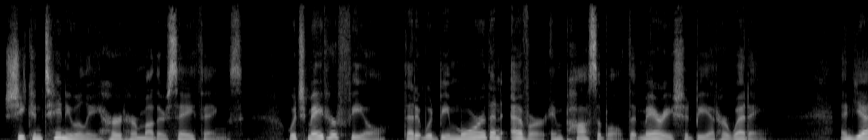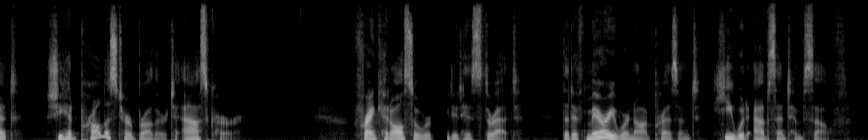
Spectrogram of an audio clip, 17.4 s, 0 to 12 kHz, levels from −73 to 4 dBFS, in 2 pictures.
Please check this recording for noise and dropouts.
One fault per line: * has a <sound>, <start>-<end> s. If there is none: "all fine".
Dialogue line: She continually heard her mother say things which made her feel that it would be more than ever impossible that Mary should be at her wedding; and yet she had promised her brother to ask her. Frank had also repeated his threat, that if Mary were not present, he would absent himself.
* has a dropout, 13.0-13.2 s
